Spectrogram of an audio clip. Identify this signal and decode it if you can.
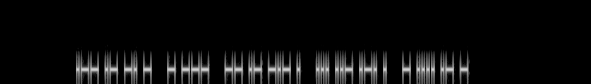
Morse code, heard as a keyed tone, about 50 wpm, 700 Hz. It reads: WANT TO MAKE SURE THAT
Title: Sets of 5 Words 50wpm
